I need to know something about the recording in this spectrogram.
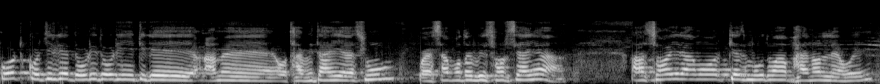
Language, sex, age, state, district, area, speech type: Odia, male, 45-60, Odisha, Bargarh, urban, spontaneous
